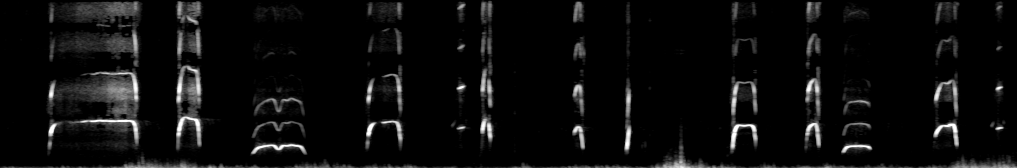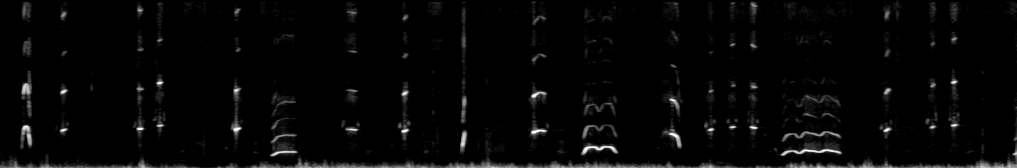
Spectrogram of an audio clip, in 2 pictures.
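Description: Shepherd's whistle commands to a working sheepdog: a long series of short, sharp whistled notes, mostly high and arched, with a few lower warbling notes among them.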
